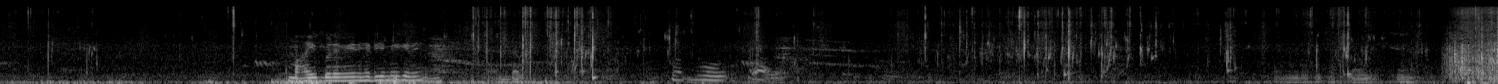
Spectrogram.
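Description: Hands splash a fishing net about in shallow water.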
